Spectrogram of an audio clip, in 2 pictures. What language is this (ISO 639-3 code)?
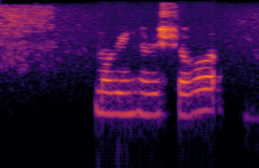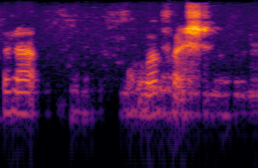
kin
